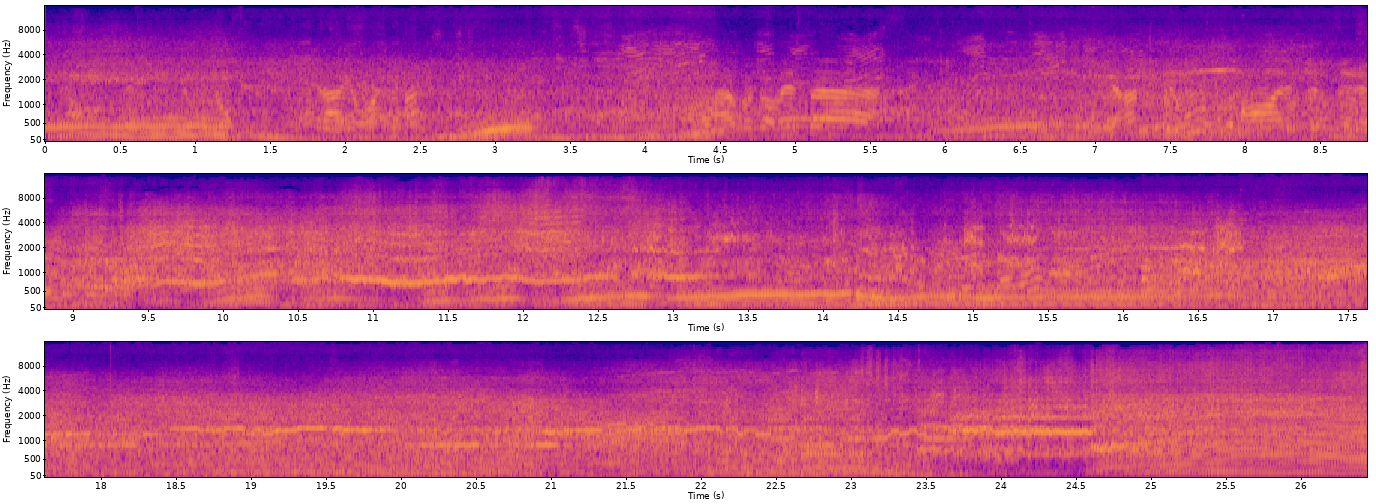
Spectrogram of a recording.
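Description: Tyres screech and squeal on asphalt.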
